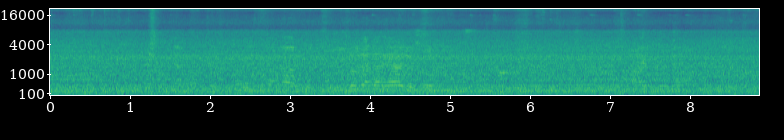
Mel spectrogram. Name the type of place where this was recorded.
subway station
